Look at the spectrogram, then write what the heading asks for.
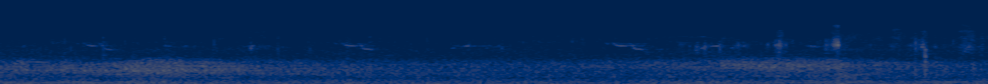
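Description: Near silence: faint small bird chirps over a soft outdoor hush, with a couple of sharp clicks about six seconds in.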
